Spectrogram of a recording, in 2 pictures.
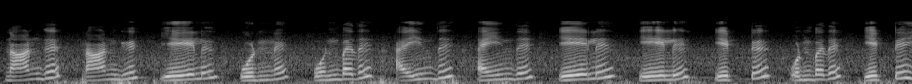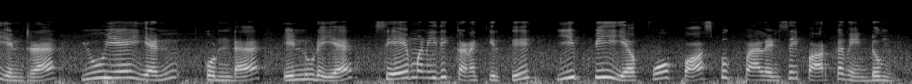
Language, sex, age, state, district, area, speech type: Tamil, female, 18-30, Tamil Nadu, Sivaganga, rural, read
